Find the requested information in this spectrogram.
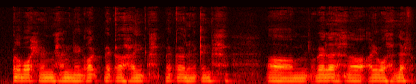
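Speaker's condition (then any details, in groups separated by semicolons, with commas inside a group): Cleft palate and lip; ongoing speech impediment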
